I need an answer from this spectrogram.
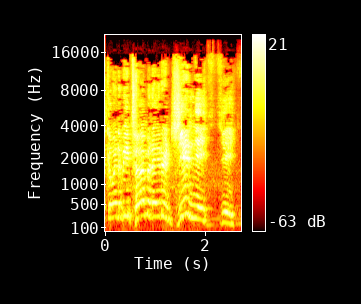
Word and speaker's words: Genisys: going to be Terminator Ginny ye which I refuse to pronounce this Genesis cuz it's not spelled correctly and shame on you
